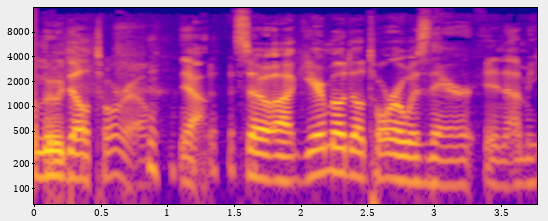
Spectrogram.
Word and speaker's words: Guillermo: Not Gorilla Moo. Not Gorilla. Guillermo del Toro. I can say his name perfectly fine.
